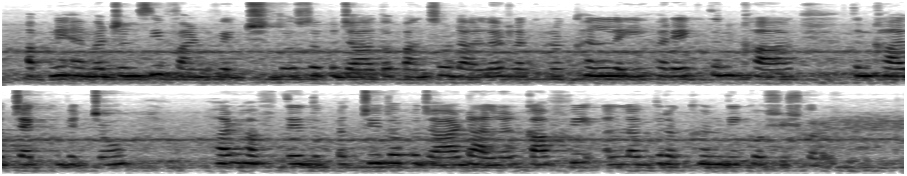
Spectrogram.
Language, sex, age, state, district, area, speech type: Punjabi, female, 18-30, Punjab, Kapurthala, urban, read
